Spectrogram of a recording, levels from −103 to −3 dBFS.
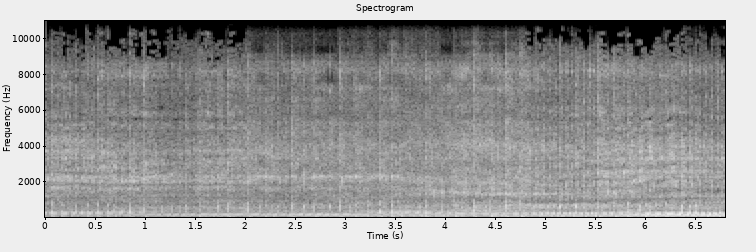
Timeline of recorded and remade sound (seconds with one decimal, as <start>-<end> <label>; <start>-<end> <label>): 0.0-2.0 recorded; 2.0-4.8 remade; 4.8-6.8 recorded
